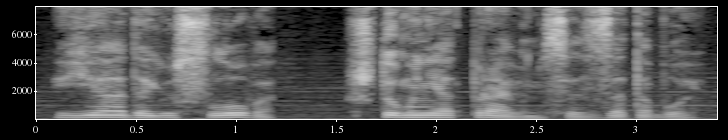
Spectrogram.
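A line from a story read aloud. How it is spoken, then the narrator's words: Plain. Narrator (Russian): сказал Эрик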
